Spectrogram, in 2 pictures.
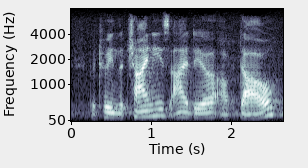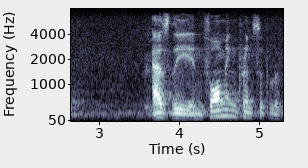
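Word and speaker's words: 道: the da ta AO pronounced Dao in the Mandarin dialect Tao in the changhai dialect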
